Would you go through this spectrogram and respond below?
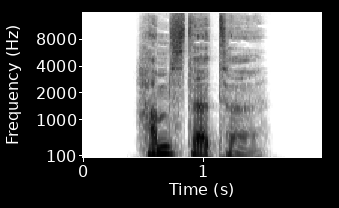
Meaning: inflection of hamstern: 1. first/third-person singular preterite 2. first/third-person singular subjunctive II
- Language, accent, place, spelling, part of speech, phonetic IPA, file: German, Germany, Berlin, hamsterte, verb, [ˈhamstɐtə], De-hamsterte.ogg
